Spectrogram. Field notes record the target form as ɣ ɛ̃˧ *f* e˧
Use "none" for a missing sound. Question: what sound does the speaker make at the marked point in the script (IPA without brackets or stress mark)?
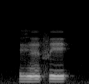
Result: f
